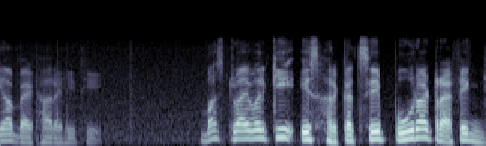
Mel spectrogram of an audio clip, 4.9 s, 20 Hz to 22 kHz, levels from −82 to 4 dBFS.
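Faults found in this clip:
Processor overload crackle, 0.31–0.67 s: gritty tearing from missed deadlines repeating stale audio, fits a buffer of around 10 ms. Spectrogram shows broadband vertical streaks; waveform has hard-edged repeated segments.

Automatic gain falling, 2.32 s to end: AGC pulls gain down gradually, speech and background sinking together. Waveform envelope tapers steadily; spectrogram darkens evenly across all bands.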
